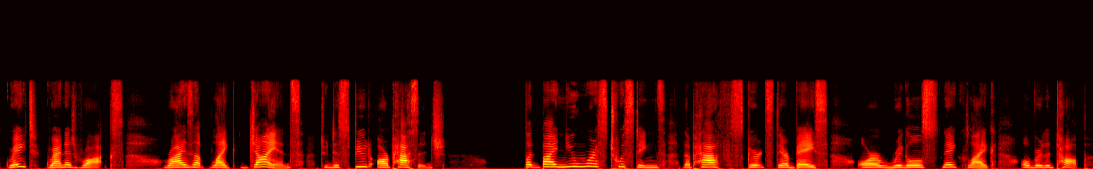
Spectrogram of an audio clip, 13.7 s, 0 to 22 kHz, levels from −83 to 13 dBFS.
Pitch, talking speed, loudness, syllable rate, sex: 260 Hz, 115 wpm, -20 LUFS, 3.8 syllables/s, female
